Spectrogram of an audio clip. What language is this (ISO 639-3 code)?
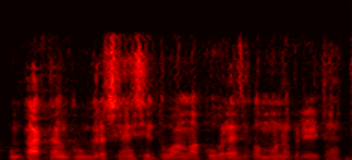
cat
